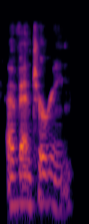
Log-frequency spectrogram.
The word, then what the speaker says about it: aventurine: So that is A-V-E-N. T-U-R-I-N-E, I think, aventurine. So, or aventurine, some people pronounce it.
